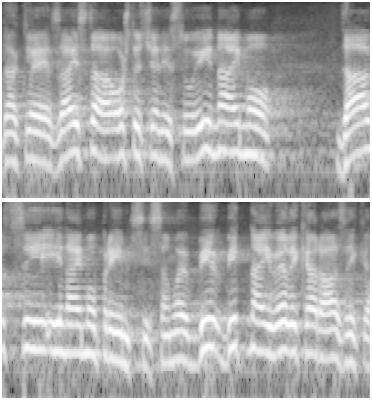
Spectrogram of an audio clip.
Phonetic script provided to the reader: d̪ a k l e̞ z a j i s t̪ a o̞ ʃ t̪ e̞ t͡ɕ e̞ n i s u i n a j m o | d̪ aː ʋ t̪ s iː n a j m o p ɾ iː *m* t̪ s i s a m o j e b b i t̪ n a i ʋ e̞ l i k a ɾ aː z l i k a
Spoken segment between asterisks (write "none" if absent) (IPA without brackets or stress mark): m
